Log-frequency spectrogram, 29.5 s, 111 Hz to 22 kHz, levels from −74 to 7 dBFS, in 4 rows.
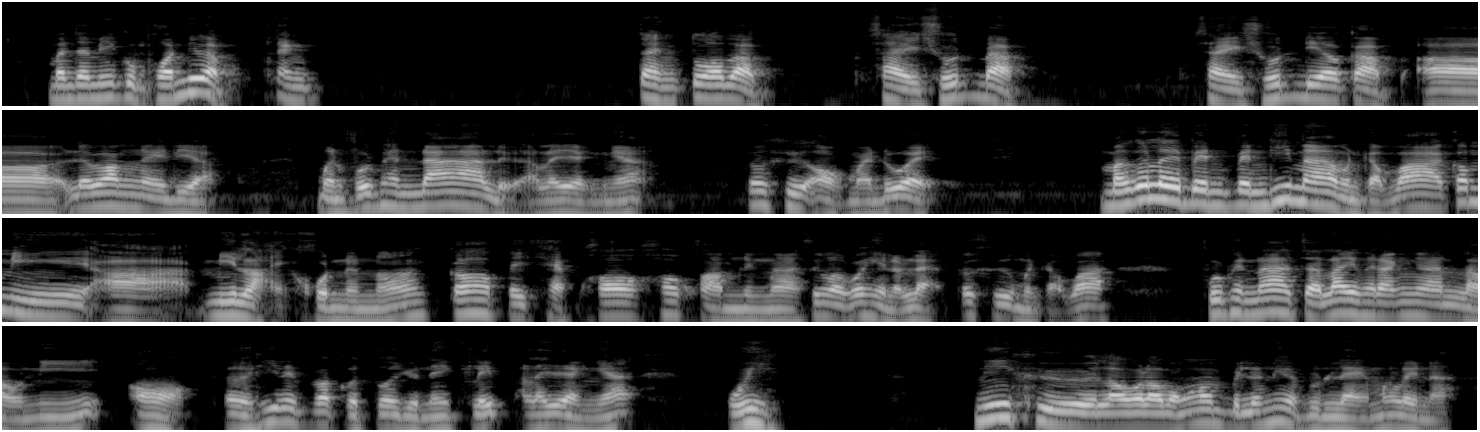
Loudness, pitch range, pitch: -20 LUFS, 125-170 Hz, 155 Hz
